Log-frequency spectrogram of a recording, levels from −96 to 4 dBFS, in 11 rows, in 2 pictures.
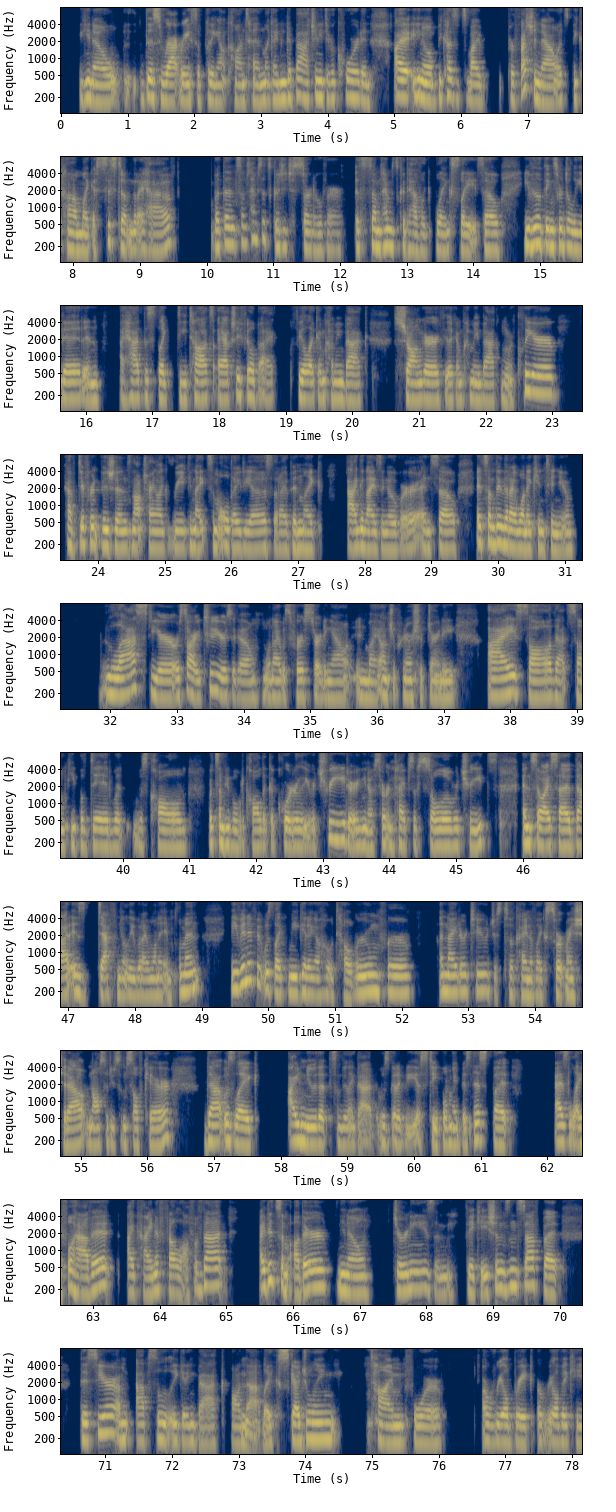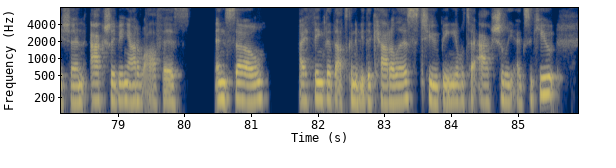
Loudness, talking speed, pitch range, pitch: -22 LUFS, 190 wpm, 170-195 Hz, 175 Hz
